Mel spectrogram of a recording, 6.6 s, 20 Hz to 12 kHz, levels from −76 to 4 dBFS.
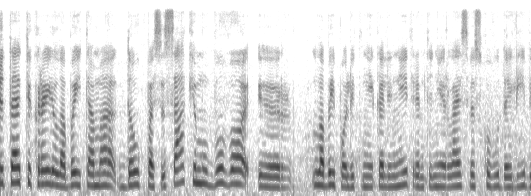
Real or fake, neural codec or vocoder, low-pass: fake; vocoder, 22.05 kHz, 80 mel bands, WaveNeXt; 9.9 kHz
